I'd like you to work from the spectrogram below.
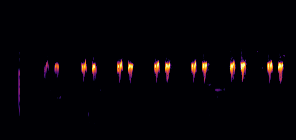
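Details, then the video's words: Female common quail calling with clear high notes in paired doublets, each pair repeated about every half second, after one sharp click at the start. "Female common quail sound Madi batair ki krik"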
